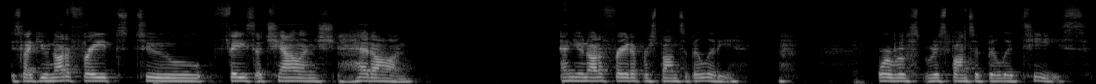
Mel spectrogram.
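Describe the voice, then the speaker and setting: A woman with a Danish accent and a low, fairly bright voice does a casual tarot reading to camera. She muses aloud, reassuring the viewer while often repeating herself and restarting her sentences.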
